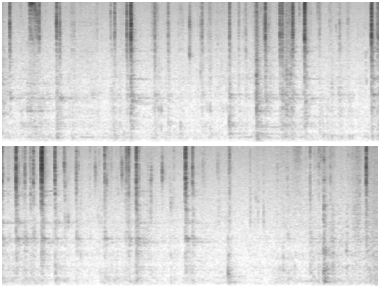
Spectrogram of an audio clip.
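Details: Noisy eating by a hamster: a steady stream of crisp, dry clicks and crunches, irregular and rapid, some louder snaps standing out throughout.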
